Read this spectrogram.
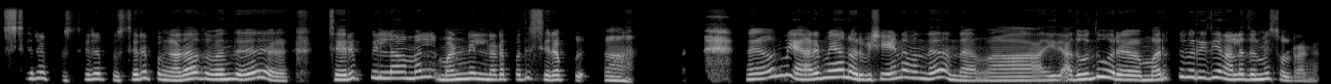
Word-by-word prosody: சிறப்பு! 265 Hz, -6 st, -6 dB
சிறப்பு! 240 Hz, -2 st, -3 dB
சிறப்புங்க! 235 Hz, -3 st, -1 dB
அதாவது 260 Hz, +4 st, +2 dB
வந்து 240 Hz, 0 st, +3 dB, 0.9 s
செருப்பு 240 Hz, +7 st, 0 dB
இல்லாமல் 290 Hz, +2 st, 0 dB, 0.2 s
மண்ணில் 250 Hz, +4 st, +3 dB
நடப்பது 230 Hz, +2 st, -3 dB
சிறப்பு. 215 Hz, -1 st, -1 dB, 0.3 s
ஆ. -, -, +2 dB, 1.6 s
அருமை! 415 Hz, +5 st, -1 dB, 0.2 s
அருமையான 315 Hz, +6 st, +3 dB
ஒரு 225 Hz, -, +2 dB
விஷயம். 245 Hz, +2 st, +2 dB
ஏன்னா 335 Hz, +3 st, -1 dB
வந்து 270 Hz, -1 st, 0 dB
அந்த 205 Hz, -4 st, -1 dB, 0.3 s
வாய் 180 Hz, +2 st, -1 dB, 0.2 s
அது 215 Hz, -, -1 dB
வந்து 275 Hz, +8 st, +2 dB
ஒரு 230 Hz, -4 st, +3 dB, 0.3 s
மருத்துவ 330 Hz, -, -1 dB
ரீதியா 310 Hz, +1 st, -1 dB
நல்லதுன்னு 235 Hz, +2 st, +2 dB
சொல்றாங்க. 165 Hz, -, -6 dB
245 Hz, 115 wpm, -22 LUFS, 220-285 Hz, 1.6 s, வந்து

